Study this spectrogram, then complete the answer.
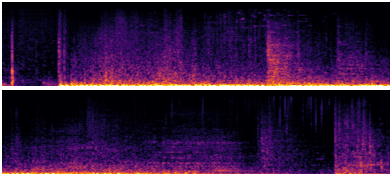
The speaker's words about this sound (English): Pipe bomb! Move it!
